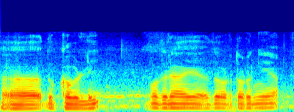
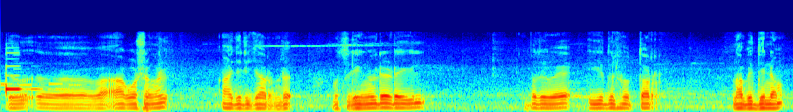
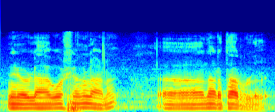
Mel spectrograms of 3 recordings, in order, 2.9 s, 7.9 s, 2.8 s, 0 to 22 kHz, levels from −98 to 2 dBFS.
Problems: none marked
